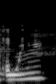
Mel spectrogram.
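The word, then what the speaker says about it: Coyne: Coin. Yeah, coin. Like a coin. It's spelled not like coin, but it sounds like, and his twin sister, apparently, Fiona, as well as Jenna Middleton.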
